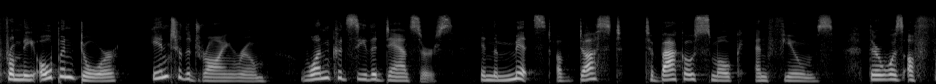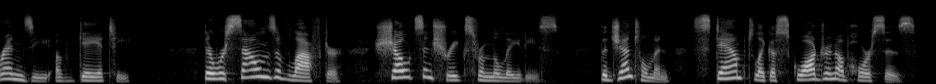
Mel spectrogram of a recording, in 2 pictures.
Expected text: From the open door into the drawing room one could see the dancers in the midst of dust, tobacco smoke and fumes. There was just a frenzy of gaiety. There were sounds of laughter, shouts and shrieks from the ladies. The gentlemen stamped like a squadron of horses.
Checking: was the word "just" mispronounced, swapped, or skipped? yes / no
yes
